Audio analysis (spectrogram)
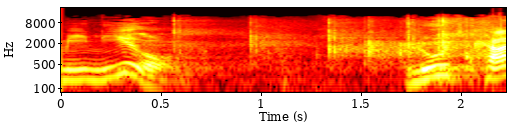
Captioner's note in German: Beifall AfD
